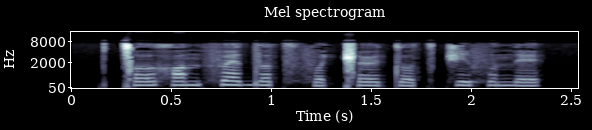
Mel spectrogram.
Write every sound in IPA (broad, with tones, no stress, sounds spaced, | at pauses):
ǀ ɤ˩˧˩ x ɒ˧ n f ɛ˦˥ d ɤ˧ t͡s f ə˩ ǁ ø˧ t o˩˧˩ t͡s t͡ʃ i˧ f ʊ˦˥ n e˧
